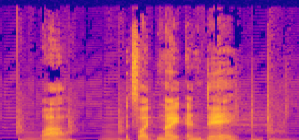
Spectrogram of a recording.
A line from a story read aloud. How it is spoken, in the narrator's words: Megan exclaimed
